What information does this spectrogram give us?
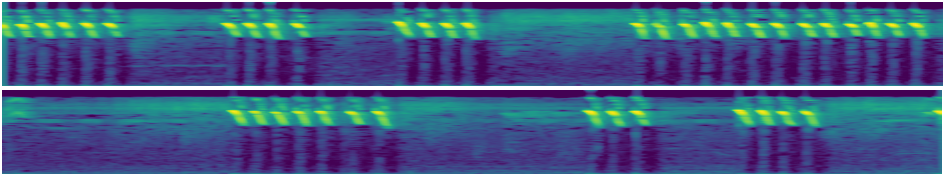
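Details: Gacor full isian song of a purple-throated sunbird (konin): thin, very high staccato notes fired in tight runs, some bursts longer, with brief silent gaps between.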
